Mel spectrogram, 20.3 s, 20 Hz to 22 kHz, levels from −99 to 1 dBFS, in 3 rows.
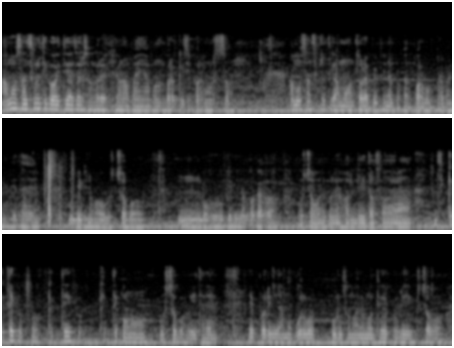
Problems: low volume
